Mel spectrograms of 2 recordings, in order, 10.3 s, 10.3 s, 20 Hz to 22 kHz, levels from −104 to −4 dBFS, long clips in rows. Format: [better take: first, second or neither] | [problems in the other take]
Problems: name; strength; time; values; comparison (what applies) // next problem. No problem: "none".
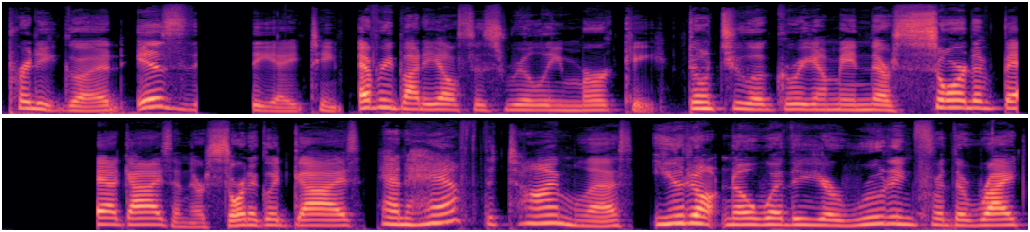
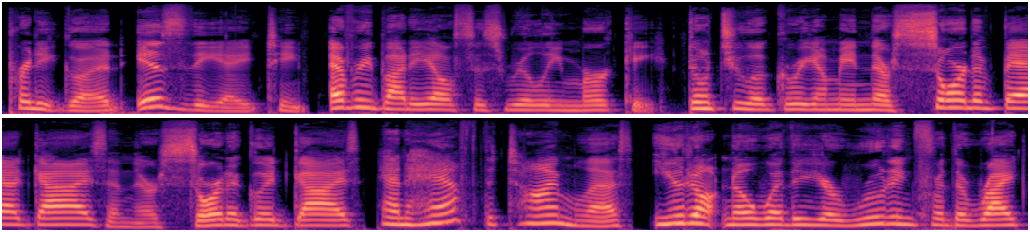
second | audio freezing; at 1 s and at 5 s for 0.5 s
